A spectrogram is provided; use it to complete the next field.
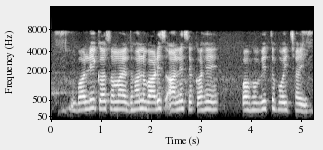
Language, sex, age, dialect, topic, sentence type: Magahi, female, 25-30, Western, agriculture, question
